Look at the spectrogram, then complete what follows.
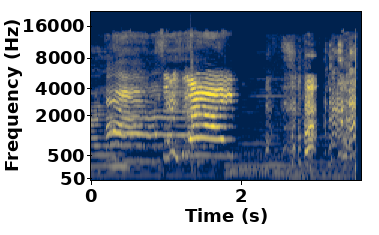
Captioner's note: laughing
